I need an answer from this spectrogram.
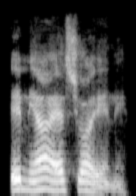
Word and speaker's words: mason: A palavra é a mesma, a pronúncia é diferente. M-A-S-O-N. Em inglês a pronúncia é mason, mas em francês a pronúncia é maçon.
